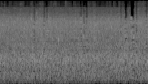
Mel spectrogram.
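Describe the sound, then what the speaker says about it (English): Water pours steadily down small cascades on a Dartmoor stream at Horse Ford Cross, a constant broadband rush heard close up with no voices. "You can see the water running down"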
